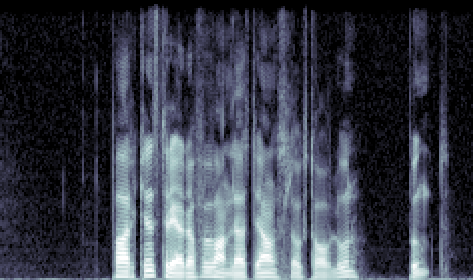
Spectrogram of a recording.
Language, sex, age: Swedish, male, 23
